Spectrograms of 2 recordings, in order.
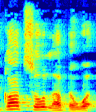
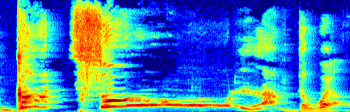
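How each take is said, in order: First: It is read quickly, running over the words. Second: It is read slowly, dwelling on the words.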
